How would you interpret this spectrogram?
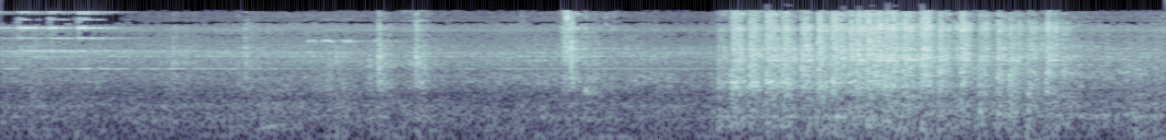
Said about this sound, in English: There's a cable car now. When you see a cable car, look at the bottom of it. You see wheels like a railroad wheel. And then in between them, you'll see the brakes, and the brakes are basically pieces of wood that rub against the track.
